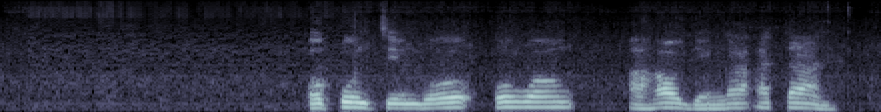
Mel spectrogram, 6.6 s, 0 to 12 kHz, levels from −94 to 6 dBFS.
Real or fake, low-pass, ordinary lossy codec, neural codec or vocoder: real; 10.8 kHz; Opus, 16 kbps; none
